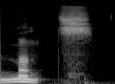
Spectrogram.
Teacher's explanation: So instead of making it a th sound, you make it a t sound.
